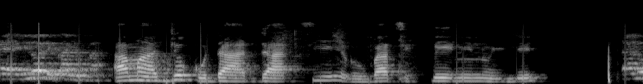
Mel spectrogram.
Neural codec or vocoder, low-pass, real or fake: none; 7.2 kHz; real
